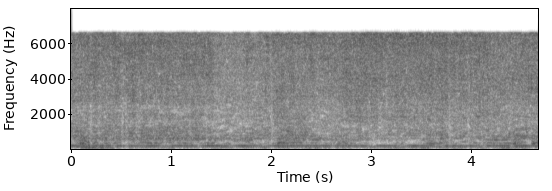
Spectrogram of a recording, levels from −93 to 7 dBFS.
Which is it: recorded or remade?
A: recorded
